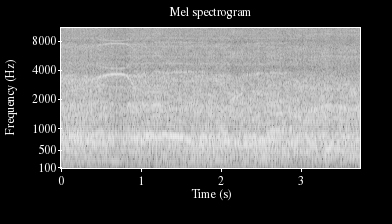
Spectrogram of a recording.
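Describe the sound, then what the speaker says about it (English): A boxing arena crowd in Puerto Rico roars in a loud, continuous wall of cheering and whoops, with a commentator's voice over it. "Listen to this crowd."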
